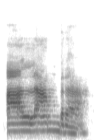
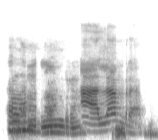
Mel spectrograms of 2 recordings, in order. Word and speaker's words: Alhambra: And we pronounce, you'll hear this as Alhambra, or people who live in California near this town with the same name. It is not Alhambra, it is Alhambra. Alhambra.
